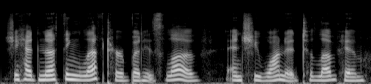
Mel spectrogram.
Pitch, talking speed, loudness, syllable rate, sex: 195 Hz, 225 wpm, -17 LUFS, 4.7 syllables/s, female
